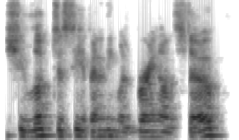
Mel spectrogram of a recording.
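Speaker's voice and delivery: ordinary delivery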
